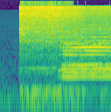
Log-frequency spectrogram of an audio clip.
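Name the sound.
train at a train park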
